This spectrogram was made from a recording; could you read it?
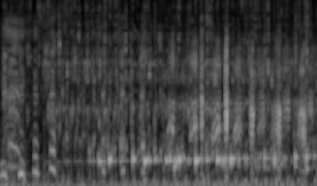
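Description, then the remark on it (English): Beer pours steadily into an official Hall of Fame beer mug, a continuous gurgling splash with fizzy bubbling that runs for a few seconds. “And so without further ado, I begin to pour.”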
